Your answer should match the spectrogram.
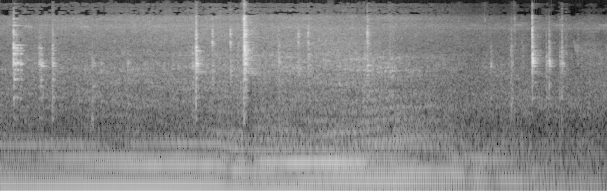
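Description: A motor vehicle's engine running loudly close by, dropping in pitch about two seconds in and fading away near five seconds. Light metal clinks from steel dolly parts being handled.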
